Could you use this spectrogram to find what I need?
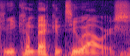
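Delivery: plain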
